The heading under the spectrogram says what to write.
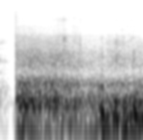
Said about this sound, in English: I can kind of hear something in the background. It's a bowling strike. Oh, it's a bowling strike.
